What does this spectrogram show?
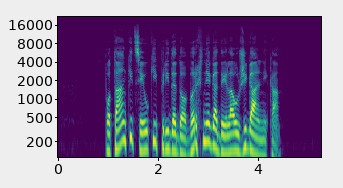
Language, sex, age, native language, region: Slovenian, male, 30-49, Slovenian, Southeast Slovenia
